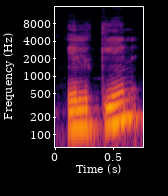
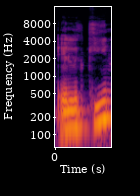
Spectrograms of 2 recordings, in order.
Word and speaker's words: एल्केन: देना है उच्चारण पर जैसे ही बोलेगा एल्केन बोला एल्केन तो लास्ट में आया एन लास्ट में आएगा एन ठीक और जैसे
